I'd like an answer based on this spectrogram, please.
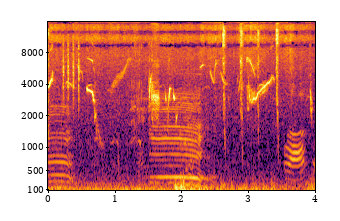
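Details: Village cattle from a herd roaming the street give short harmonic moos near the start, middle and end, while quick high chirps of small birds are scattered throughout over low rumbling background noise.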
